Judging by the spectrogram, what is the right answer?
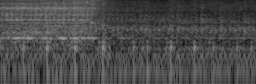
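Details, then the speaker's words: Vittorazi Moster EFI two-stroke paramotor engine with electric fuel injection and a battery-powered start button (double tap to start). It catches almost instantly with no long cranking and settles into a steady low idle: normal quick start. "it's it's almost comical how quickly it starts how different that's what's another thing that's very striking compared to a regular Motors how quickly it starts like it starts like your car you hit it hit the button and it cranks right up no problem"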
